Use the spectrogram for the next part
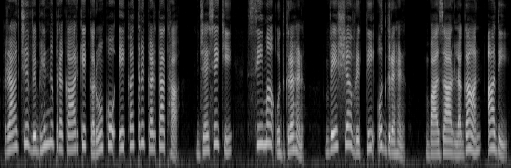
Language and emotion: Hindi, neutral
